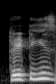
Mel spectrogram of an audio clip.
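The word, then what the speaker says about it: treatise: हम क्या बोलते हैं, ये ट्रिटीज ही है भाई प्रोनाउंसिएशन इसका, ठीक है।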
